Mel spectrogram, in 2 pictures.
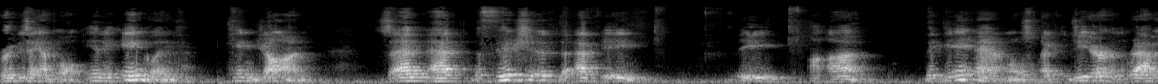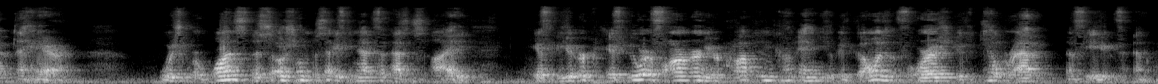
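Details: Spasmodic dysphonia in an adult man, self-reported as spasmodic dystonia with onset at age 42 causing voice tremble; he says it lessens or goes away after speaking a while.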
